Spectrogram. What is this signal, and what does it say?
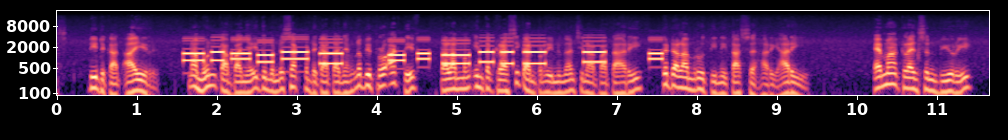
DTMF, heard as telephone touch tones, dialled by hand, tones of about 250 ms, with speech in Indonesian. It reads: 8904#2 701633 6 0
